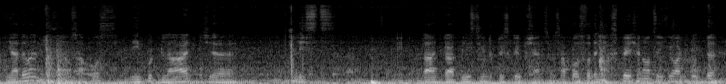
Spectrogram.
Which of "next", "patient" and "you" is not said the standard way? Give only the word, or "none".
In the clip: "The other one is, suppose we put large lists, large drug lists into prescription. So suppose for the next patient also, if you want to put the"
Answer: patient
